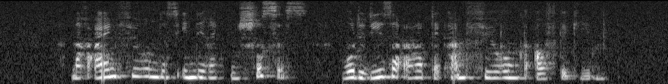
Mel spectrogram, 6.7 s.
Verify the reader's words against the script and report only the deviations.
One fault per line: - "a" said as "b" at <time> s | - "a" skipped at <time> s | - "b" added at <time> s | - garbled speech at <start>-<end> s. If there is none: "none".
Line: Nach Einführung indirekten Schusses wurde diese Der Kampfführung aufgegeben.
- "des" added at 1.6 s
- "Art" added at 4.0 s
